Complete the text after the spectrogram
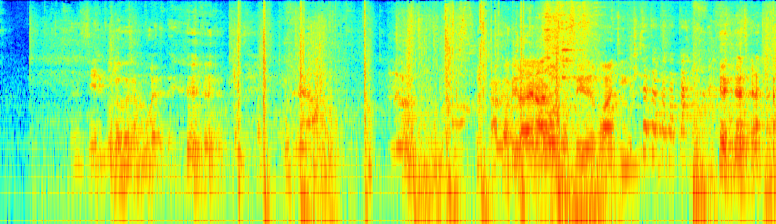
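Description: Fighters' punches and kicks land with sharp thuds.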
